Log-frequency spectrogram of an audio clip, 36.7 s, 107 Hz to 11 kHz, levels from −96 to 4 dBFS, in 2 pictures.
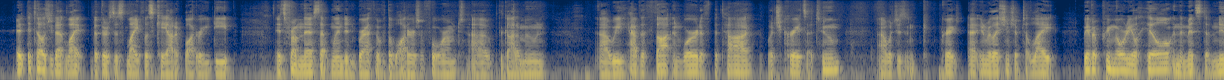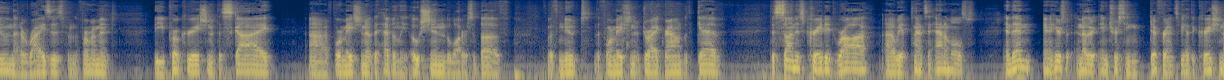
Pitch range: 80-105 Hz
